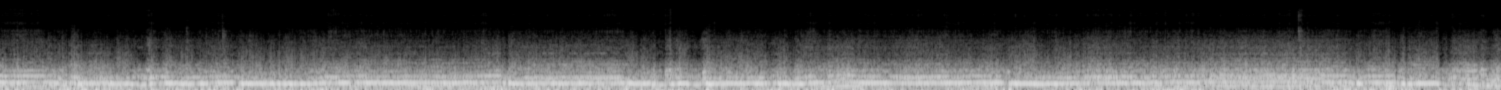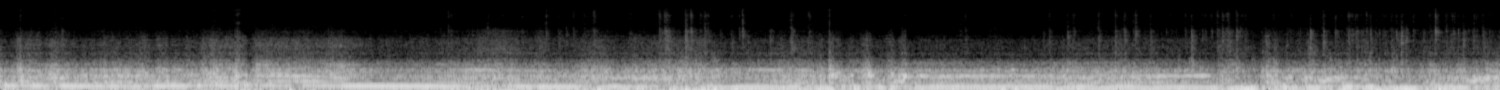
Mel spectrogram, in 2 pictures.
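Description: Rallycross car's engine heard from inside the cabin, running at high revs with the pitch wavering up and down as the driver works the throttle. About halfway through the revs fall away as the car slows, and the engine settles into a low, steady note.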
